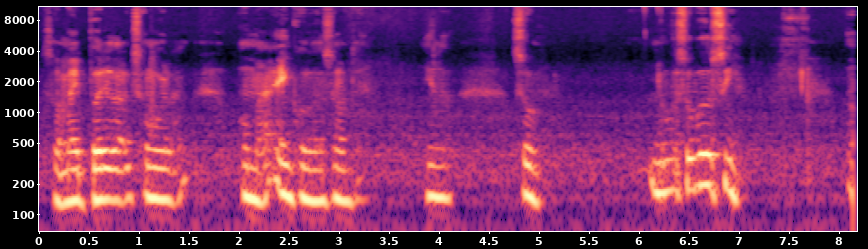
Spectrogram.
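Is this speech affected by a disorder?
Yes: cerebral palsy; speaking possibly affected.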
